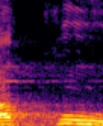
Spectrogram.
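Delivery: আক্কু with a long u after the k; আক্কু with an extra drawn vowel; wrong added vowel. Shown as a demonstration. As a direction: end আক্কু on a held oo. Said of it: "এরকম হবে না".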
